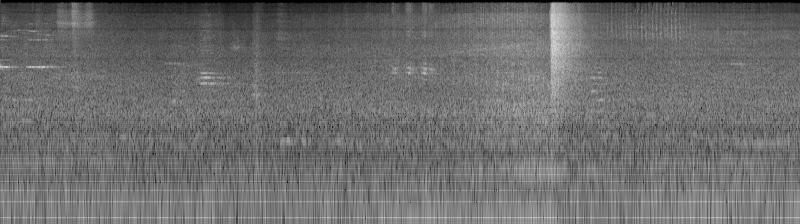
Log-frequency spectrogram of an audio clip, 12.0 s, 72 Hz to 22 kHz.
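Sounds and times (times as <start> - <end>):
bus engine rumbling: 3.6 - 12.0
air brake hiss: 8.2 - 9.0.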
